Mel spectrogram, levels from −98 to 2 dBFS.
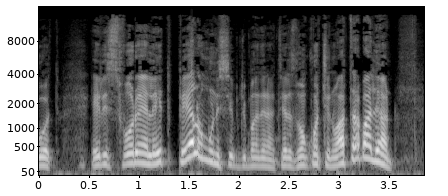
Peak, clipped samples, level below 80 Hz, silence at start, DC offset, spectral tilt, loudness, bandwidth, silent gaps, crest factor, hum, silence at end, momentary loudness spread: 0 dBFS; under 0.1%; -58 dBFS; 0 s; under 0.1%; -6.5 dB/octave; -19 LUFS; 13.5 kHz; none; 20 dB; none; 0.3 s; 12 LU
